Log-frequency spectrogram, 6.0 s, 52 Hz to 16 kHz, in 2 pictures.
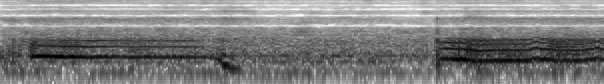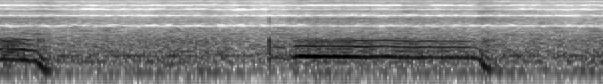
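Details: Baby snoring in sleep after finishing an 8 oz feed: soft, tuneful, whistling snores about every two seconds over a steady background hum; light snoring.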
